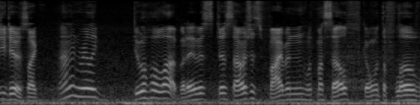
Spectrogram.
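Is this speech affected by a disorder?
No.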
